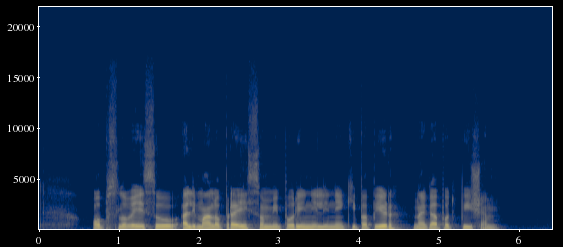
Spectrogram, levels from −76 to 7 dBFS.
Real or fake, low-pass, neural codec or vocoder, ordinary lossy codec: fake; 19.8 kHz; vocoder, 44.1 kHz, 128 mel bands every 512 samples, BigVGAN v2; none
